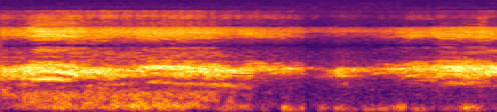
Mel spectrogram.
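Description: A crow caws loudly nearby in a harsh, sustained call, then a few more short caws follow after a brief dip.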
